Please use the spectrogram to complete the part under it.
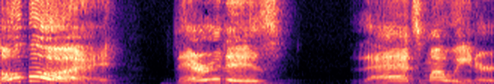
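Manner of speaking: very loud, high-pitched holler. Act out a man in a brothel, imitating someone shouting through walls. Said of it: "like he's just shouting through the walls".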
